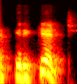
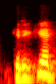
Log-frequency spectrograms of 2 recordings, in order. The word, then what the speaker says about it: क्रिकेट: इसी प्रकार क्रिकेट, क्रिकेट में के को लघु बोला जाता है, मैसेज से को लघु बोला जाता है।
